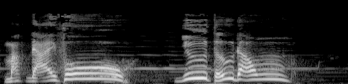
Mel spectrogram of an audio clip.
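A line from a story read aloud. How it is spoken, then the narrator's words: Angry, bitter. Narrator (Vietnamese): với điệu bộ giận dữ và thống hận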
